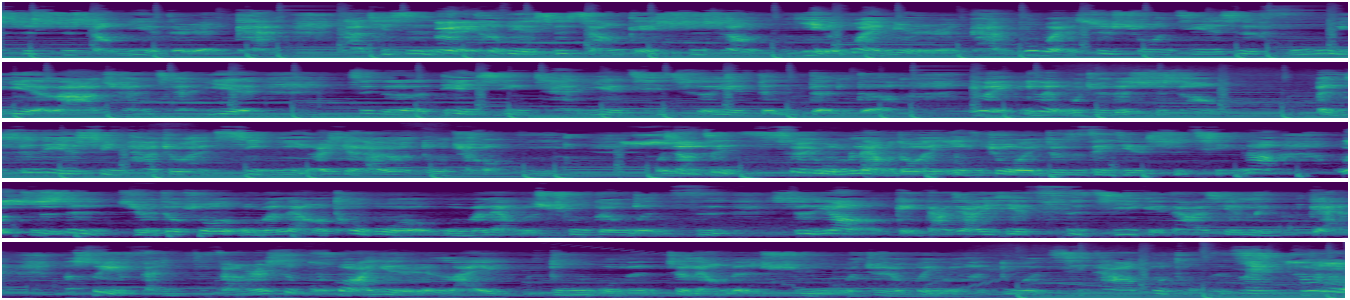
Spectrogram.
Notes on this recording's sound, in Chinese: 本集採線上錄製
